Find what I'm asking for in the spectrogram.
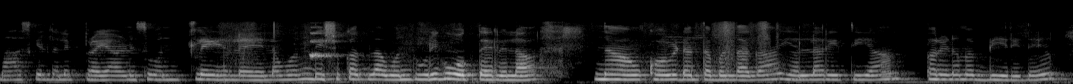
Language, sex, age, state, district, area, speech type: Kannada, female, 18-30, Karnataka, Hassan, urban, spontaneous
